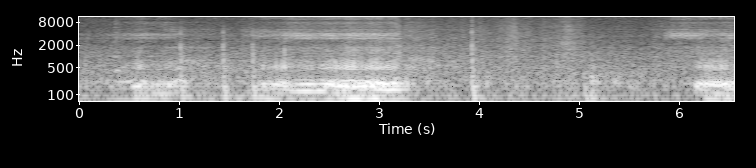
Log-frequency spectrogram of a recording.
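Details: Dog snoring with eyes open (American Staffordshire Terrier): rough, rattling low snores on breathing in, with a fluttering quality and quieter gaps between breaths.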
